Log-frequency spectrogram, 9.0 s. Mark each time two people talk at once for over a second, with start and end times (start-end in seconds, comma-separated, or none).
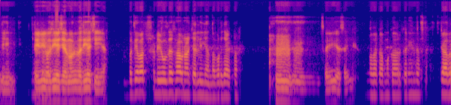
none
